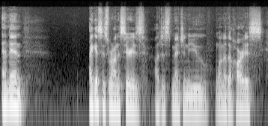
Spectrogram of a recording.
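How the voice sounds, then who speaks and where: A man with a somewhat low voice hosts a casual podcast conversation. He laughs easily and rambles as he builds up his questions. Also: steady tone, moderate pace, clear, resonant tone. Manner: warm, laughs often, long rambling questions. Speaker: podcast host. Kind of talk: casual interview chat.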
